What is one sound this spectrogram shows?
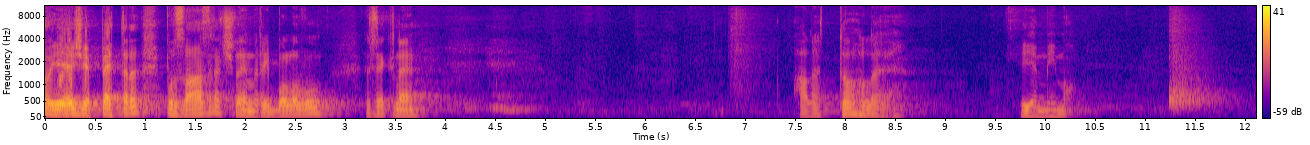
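A middle-aged man speaks with emphasis into a microphone, in pauses.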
